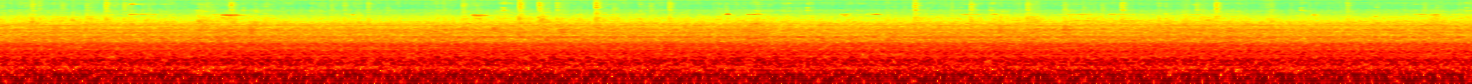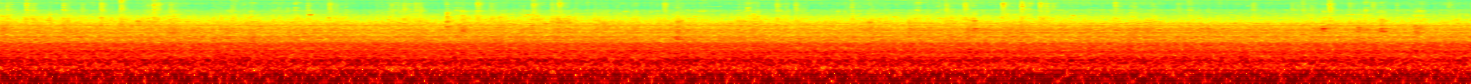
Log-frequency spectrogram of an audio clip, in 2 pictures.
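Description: Train running on the rails: a steady rumble of rolling wheels with faint scattered clicks.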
